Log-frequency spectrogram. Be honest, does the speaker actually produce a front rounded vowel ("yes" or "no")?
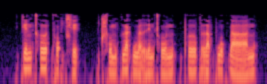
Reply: no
